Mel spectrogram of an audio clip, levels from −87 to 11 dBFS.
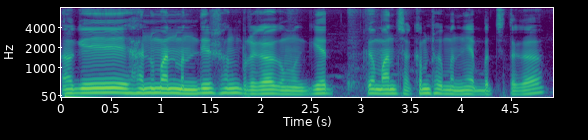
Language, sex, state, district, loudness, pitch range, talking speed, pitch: Wancho, male, Arunachal Pradesh, Longding, -15 LUFS, 120-150 Hz, 205 wpm, 135 Hz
